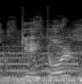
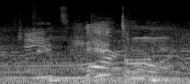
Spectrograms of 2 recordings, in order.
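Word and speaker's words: Giethoorn: So my version is Geithoorn. Yours? Geithoorn. I know that it ends with Thorn.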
